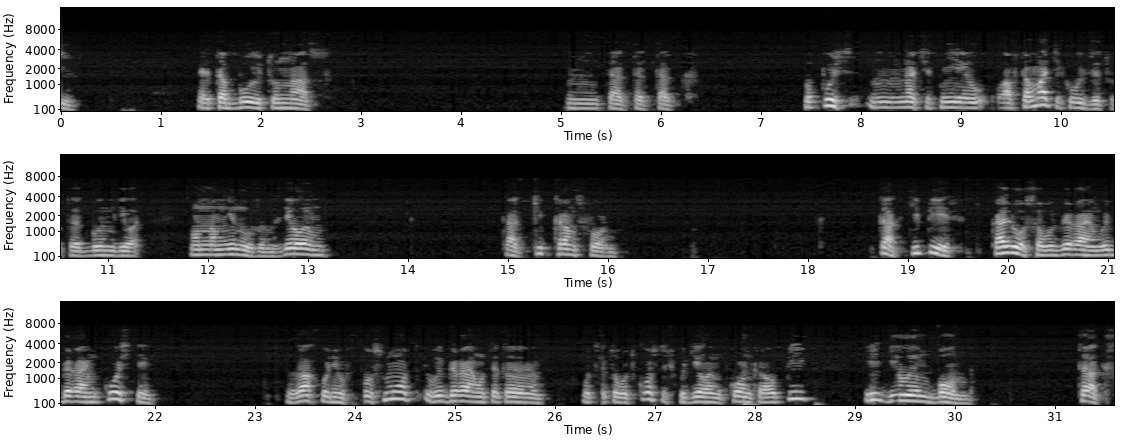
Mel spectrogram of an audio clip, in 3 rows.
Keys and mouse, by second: 18.7 click, 19.7 click, 21.0 shift+click, 23.2-24.2 drag, 25.2 click, 26.6 shift+middle click, 27.9 ctrl+p.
